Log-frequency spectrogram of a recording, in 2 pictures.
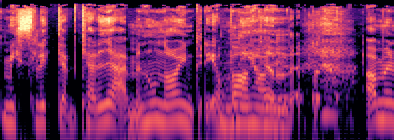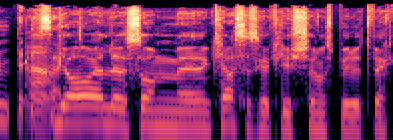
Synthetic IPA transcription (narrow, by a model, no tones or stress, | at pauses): mɪsːlʏkːad̪kʰaɾɪæ̰ːɾmɛnhʊnhaɾjʏnt̪əd̪ɛ̰hʊnha̰ʔɑ̰ːmɛnɛ̰ksajɑːɛlːəʂɔmd̪ɛnkʰlasːɪskakʰlʏʃːanɔspʏɾət̪ʰvɛkː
